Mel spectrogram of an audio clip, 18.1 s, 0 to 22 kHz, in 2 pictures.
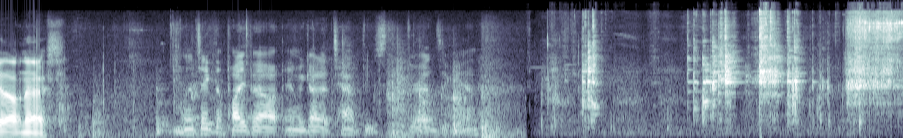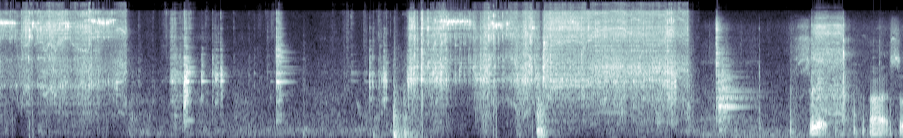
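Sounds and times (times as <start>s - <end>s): metal clicks and clinks: 6.9s - 14.7s
power drill drilling metal: 8.4s - 10.4s, 13.1s - 16.0s.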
